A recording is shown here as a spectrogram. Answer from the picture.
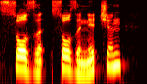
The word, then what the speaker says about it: Solzhenitsyn: I think she said Solzhenitsyn, which, if you don't exactly know how to say the Russian sounds, that ch on the last syllable is, you know, kind of reasonable.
